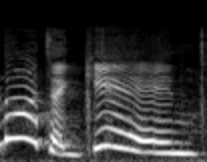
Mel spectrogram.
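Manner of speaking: high, drawn-out mock dismay; imitating a voter's weary outcry; exasperated woman imitation. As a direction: stretch it into a high mock wail. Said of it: "the woman that goes".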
